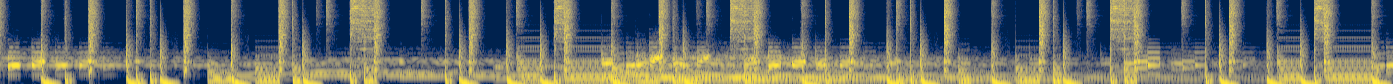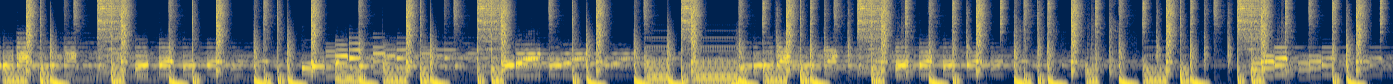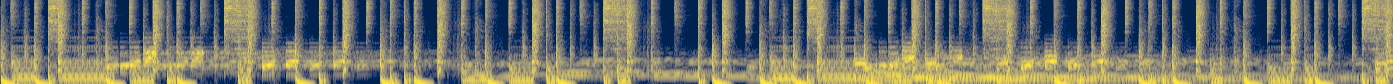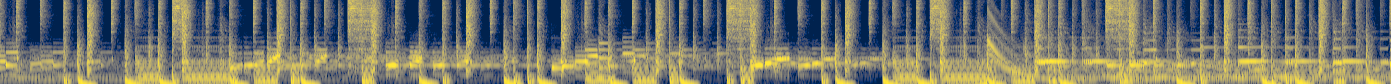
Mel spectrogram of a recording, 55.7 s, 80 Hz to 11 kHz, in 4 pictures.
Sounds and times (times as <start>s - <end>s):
Dance music: 0.0s - 55.7s
Rhythm and blues: 0.0s - 55.7s.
